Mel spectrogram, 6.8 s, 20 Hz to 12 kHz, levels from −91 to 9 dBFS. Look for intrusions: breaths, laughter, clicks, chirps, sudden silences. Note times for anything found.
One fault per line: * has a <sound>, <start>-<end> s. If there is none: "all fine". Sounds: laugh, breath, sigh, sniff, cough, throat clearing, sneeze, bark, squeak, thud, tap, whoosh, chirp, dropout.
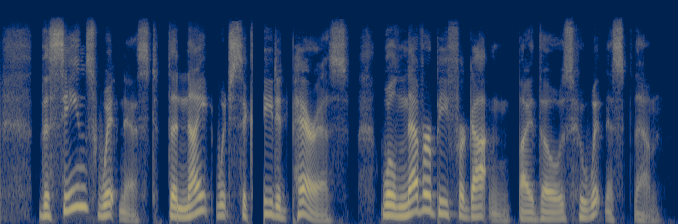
* has a dropout, 2.5-2.6 s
